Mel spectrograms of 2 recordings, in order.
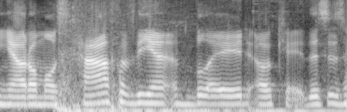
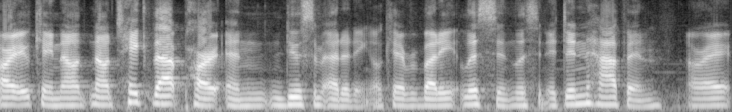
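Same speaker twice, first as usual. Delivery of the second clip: ordinary delivery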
